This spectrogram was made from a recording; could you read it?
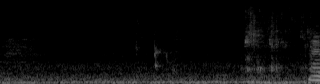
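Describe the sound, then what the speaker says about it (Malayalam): Water is poured into a cooking pan while making mango halwa, a splashing pour that swells near the end over a low steady background hum, with no talking. "എന്നിട്ട് ഇതിൻ്റെ കൂടെ കുറച്ച് വെള്ളം കൂടി ഒഴിക്കുക."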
